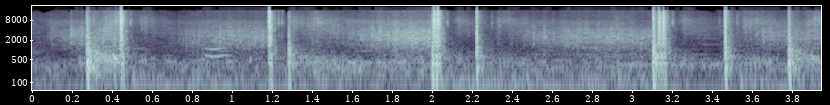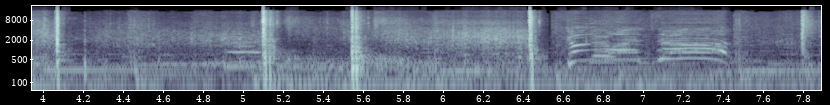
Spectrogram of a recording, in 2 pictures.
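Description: Weapons fire in combat near Zmiin, Ukraine, with sharp, loud shots cracking out about a dozen times at irregular intervals, some closely spaced. Shouting voices are heard between them.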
